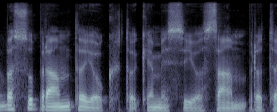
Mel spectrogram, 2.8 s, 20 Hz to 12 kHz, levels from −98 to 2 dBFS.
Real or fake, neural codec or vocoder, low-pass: fake; codec, 24 kHz, 0.9 kbps, WavTokenizer, small release; 10.8 kHz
